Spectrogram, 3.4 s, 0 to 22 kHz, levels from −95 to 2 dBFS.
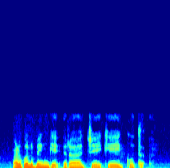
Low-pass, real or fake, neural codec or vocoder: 7.2 kHz; fake; vocoder, 22.05 kHz, 80 mel bands, WaveNeXt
